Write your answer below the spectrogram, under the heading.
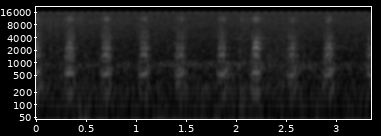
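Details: Hoatzin (Opisthocomus hoazin), a family of parents with a chick in riverside wetland, recorded from inside a boat: a steady run of hoarse, raspy, quack-like notes, about nine in three seconds, over a faint background hiss.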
